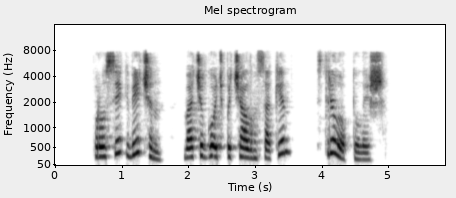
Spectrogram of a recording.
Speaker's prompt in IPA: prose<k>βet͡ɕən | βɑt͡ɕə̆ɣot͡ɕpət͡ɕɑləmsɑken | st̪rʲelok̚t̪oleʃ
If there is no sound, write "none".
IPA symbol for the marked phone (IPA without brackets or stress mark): k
